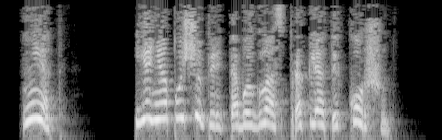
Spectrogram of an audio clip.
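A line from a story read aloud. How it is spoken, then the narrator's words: Sudden defiant cry. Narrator (Russian): вдруг крикнула она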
